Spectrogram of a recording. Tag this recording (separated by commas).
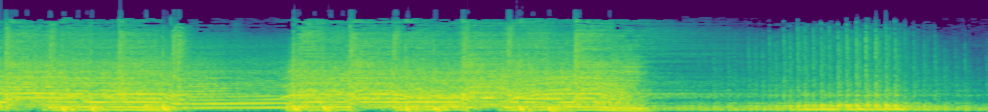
Hi-hat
